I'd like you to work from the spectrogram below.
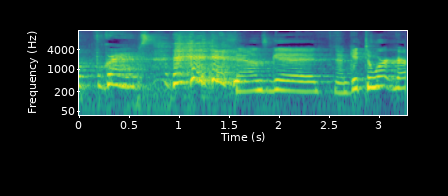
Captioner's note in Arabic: يضحك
